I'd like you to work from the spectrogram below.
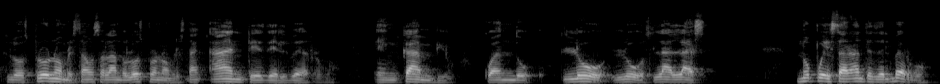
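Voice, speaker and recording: A man teaches a grammar lesson in a mellow, darkish voice. He works through the points step by step, stumbling and restarting words. He often pauses to check that his students follow. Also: mid-range voice.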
